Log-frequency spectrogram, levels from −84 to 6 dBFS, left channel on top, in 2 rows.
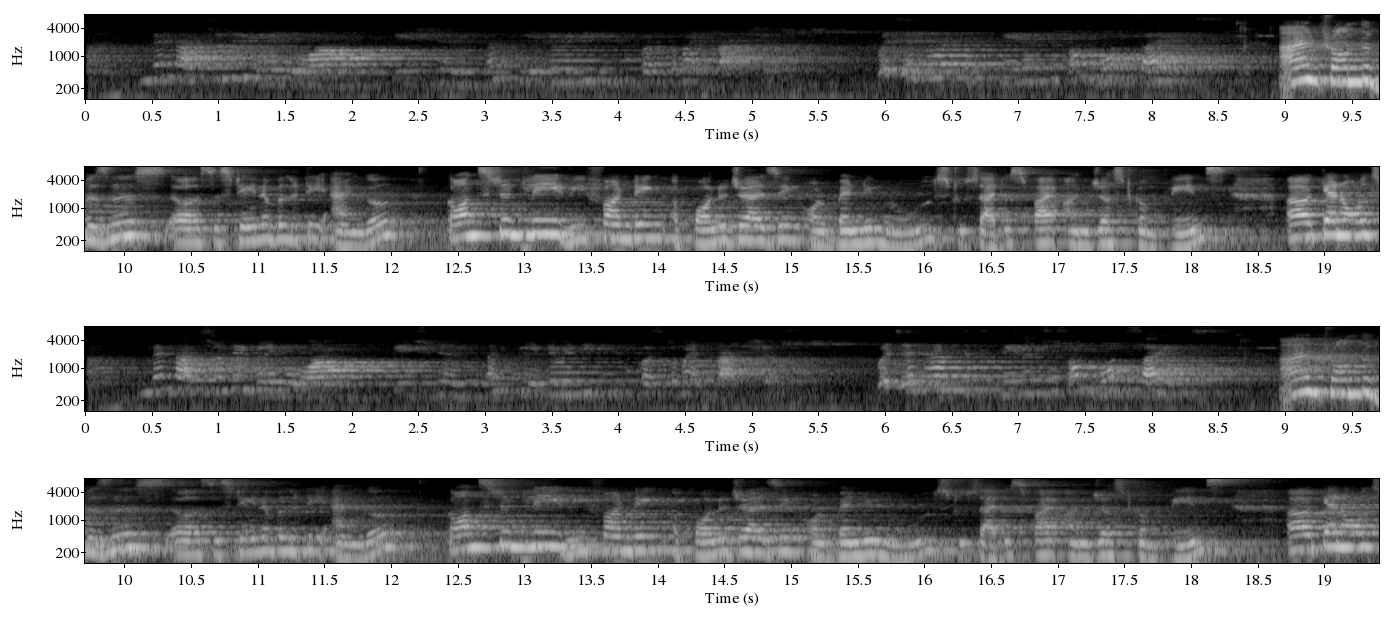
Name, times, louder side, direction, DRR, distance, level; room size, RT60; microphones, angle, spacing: voice 1, 0.4-5.3 5.6-5.7 5.9-8.2, right 2 dB, 55° right, -3 dB, 2.7 m, -36 dB
voice 2, 9.0-12.0 12.4-19.4, left 4 dB, 45° left, 10 dB, 0.5 m, -24 dB
27.0 x 16.0 x 2.8 m, 2.3 s
head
